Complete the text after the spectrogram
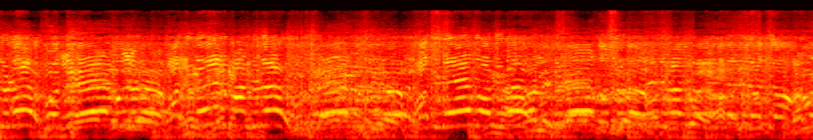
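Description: A crowd of men shout and chant loudly close by.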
